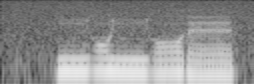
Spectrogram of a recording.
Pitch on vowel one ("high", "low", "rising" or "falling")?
high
